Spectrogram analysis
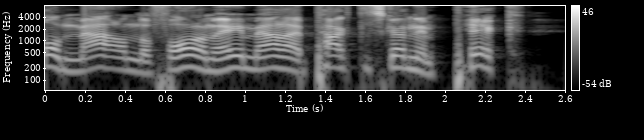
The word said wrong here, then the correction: Piqué: His card's blue. And then Matt's like, you idiot. – That's Gerard Piqué.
